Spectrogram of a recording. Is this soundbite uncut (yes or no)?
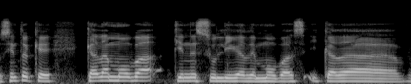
yes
